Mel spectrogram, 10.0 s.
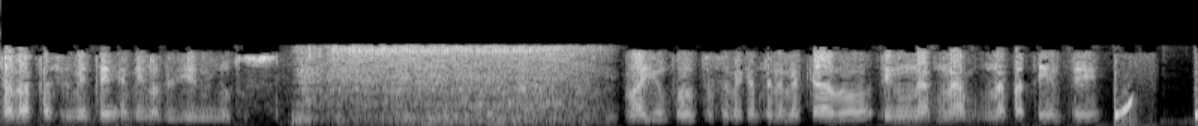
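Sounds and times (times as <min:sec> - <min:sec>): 
speech: 0:00.2 - 0:03.9, 0:05.3 - 0:09.9
toilet flushing through a water-saving flush device: 0:02.4 - 0:05.2.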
